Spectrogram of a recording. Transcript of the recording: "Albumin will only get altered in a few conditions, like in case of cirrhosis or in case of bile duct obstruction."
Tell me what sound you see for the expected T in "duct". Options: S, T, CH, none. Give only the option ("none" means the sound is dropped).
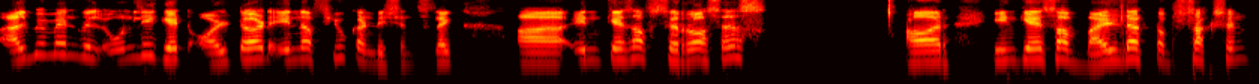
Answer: T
